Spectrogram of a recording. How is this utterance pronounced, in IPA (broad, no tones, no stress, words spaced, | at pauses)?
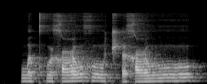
wəkʷʰə˞xʕu xuːt͡ʃʼəxʕuː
